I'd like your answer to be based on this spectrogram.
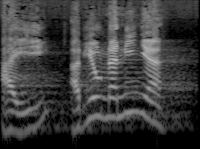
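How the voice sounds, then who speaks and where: Animated priest telling children a story. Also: male voice, sits high, measured pace. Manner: animated, asks children questions, call and response. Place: church. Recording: echoey church hall.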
